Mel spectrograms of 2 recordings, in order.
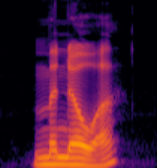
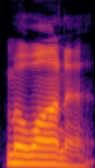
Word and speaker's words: Moana: The second film is Manoa. Third... – What's Manoa? Moana? – Moana.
